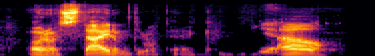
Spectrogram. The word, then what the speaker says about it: Stidham: That was a bimodal pronunciation right there. Is it Stidham? Yeah. I think I think so. it's Stidham, yeah.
